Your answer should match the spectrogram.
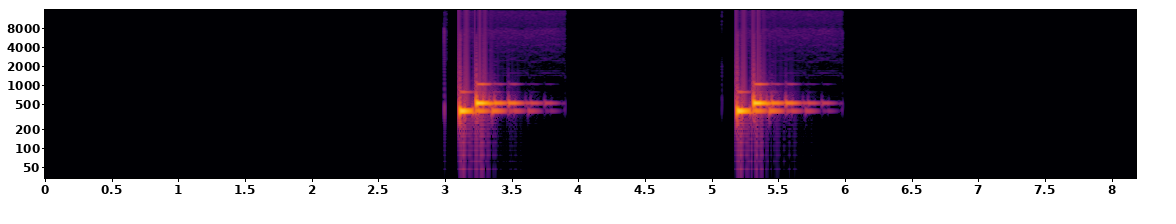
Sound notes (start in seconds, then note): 3.2 computer chimes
